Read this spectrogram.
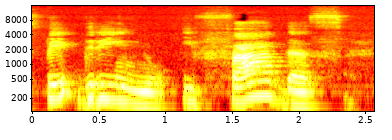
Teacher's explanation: As palavras pedrinho e fadas são palavras paroxítonas, porque a sílaba tônica é a penúltima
